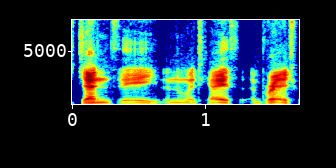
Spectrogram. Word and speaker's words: Gen Z: it's probably just gen it's probably gen z even though we pronounce it zed so yeah like i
